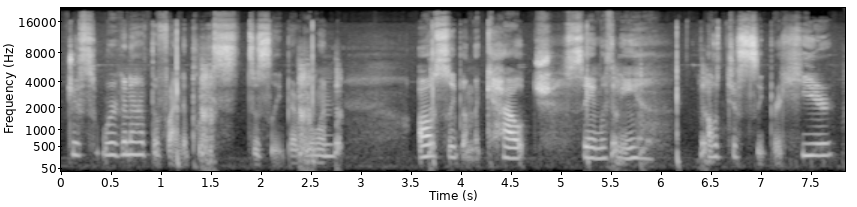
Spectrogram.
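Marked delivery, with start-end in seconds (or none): none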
